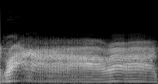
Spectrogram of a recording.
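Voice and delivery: slow, gritty growled rah rah. Shown as a demonstration. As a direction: growl the rah like a dirty sax tone. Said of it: "as you can hear, it's got a real".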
